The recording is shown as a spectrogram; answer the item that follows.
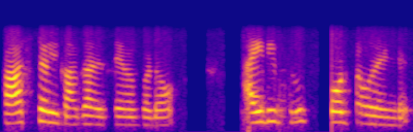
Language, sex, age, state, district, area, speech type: Tamil, female, 18-30, Tamil Nadu, Tiruvarur, rural, conversation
